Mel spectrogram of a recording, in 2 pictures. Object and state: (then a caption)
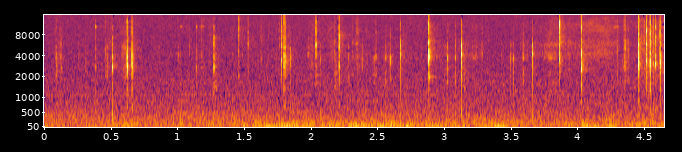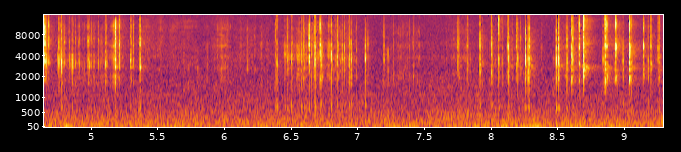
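Plastic hairbrush bristles. Fingertips and short nails flick and strum the stiff black plastic bristles of a small blue plastic hairbrush with a hollow plastic handle and a detachable bristle head. The result is quiet, dry, bright ticking and crackling, scattered at first and then bunching into denser bursts of rapid clicks toward the middle and end. Each click dies away almost instantly, with little low-end body.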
